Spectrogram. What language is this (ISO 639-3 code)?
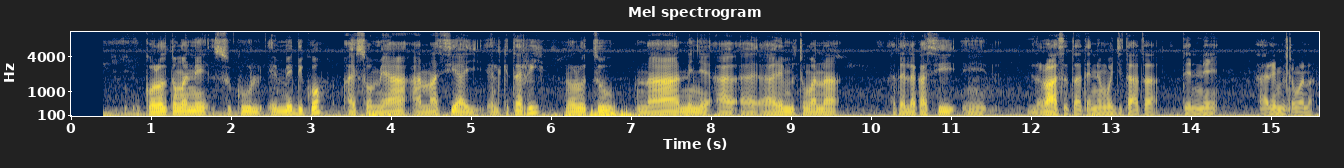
mas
